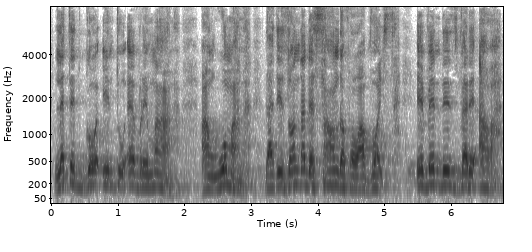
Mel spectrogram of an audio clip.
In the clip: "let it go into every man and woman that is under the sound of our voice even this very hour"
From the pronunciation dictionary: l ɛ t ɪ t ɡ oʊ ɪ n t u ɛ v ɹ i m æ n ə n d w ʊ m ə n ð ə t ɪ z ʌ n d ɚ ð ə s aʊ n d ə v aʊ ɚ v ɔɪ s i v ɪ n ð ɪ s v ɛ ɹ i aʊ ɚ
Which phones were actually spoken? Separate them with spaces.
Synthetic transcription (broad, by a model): l ɛ t ɪ t ɡ oʊ ɪ n t u ɛ v ɹ i m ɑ n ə n w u m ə n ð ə t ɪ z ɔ n d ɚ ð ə s aʊ n d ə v aʊ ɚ v ɔɪ s i v ɪ n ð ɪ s v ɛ ɹ i aʊ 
